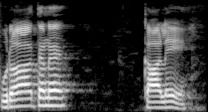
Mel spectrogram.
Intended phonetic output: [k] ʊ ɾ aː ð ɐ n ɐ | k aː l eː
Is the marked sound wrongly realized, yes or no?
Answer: yes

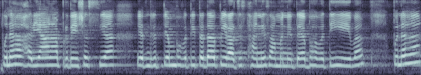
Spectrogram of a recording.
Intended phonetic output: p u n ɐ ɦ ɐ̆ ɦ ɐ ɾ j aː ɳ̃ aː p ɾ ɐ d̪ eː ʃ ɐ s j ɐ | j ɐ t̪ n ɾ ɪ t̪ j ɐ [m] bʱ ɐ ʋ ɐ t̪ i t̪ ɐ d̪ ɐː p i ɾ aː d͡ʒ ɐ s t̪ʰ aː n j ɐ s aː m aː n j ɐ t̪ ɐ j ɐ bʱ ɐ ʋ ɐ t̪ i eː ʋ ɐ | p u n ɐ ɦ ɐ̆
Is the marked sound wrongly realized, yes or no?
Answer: no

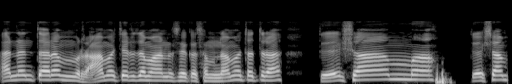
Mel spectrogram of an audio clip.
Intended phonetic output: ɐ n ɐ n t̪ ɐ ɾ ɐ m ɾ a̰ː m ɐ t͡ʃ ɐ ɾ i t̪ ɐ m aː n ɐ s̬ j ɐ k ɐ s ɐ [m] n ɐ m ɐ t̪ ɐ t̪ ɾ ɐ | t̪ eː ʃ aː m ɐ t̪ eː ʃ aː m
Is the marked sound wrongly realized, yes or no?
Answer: no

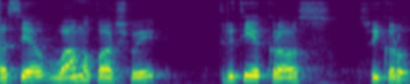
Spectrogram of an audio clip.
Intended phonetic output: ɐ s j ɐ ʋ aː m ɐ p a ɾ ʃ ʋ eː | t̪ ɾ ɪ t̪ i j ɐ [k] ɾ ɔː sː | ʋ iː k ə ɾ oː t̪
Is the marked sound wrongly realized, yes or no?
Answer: no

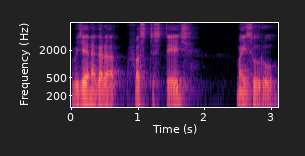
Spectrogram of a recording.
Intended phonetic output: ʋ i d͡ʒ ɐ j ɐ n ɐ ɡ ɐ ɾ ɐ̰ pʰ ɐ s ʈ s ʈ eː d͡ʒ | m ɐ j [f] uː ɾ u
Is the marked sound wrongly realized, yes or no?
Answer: yes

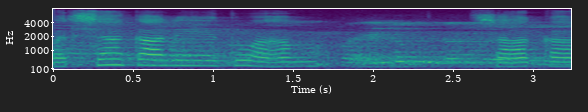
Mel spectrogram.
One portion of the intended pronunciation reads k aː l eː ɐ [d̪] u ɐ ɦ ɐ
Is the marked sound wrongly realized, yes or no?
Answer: yes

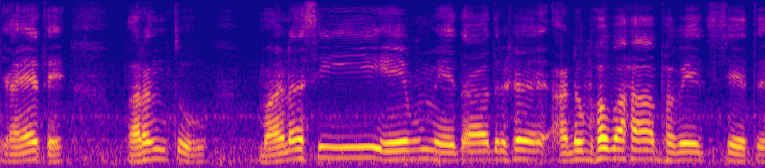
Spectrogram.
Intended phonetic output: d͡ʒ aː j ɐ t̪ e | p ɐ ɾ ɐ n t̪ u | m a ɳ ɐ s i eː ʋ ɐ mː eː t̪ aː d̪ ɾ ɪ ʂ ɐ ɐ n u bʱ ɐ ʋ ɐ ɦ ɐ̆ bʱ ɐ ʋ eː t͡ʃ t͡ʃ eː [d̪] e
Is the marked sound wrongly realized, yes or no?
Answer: yes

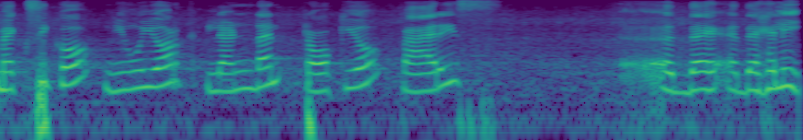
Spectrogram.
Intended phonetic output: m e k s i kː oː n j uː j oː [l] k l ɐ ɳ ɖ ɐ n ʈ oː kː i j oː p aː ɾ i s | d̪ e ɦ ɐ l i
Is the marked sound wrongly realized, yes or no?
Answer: yes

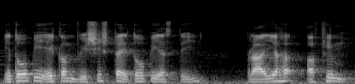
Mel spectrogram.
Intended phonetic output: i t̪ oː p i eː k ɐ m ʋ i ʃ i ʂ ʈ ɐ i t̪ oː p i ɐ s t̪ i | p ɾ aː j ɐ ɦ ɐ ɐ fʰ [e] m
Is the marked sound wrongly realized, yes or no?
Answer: yes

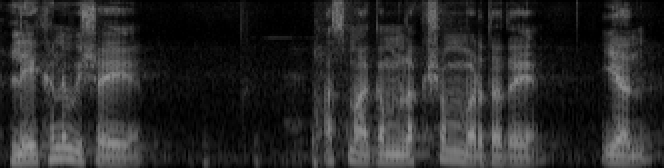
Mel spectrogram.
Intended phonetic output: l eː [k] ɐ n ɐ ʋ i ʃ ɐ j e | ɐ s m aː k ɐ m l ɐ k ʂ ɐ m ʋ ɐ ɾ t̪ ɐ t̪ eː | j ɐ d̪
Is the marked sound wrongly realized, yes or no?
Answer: yes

